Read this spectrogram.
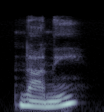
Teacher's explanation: Just say nani with a rising intonation to ask a simple question.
